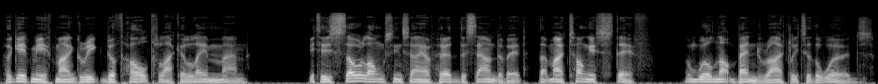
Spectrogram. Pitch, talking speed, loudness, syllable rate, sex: 105 Hz, 245 wpm, -18 LUFS, 5.3 syllables/s, male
